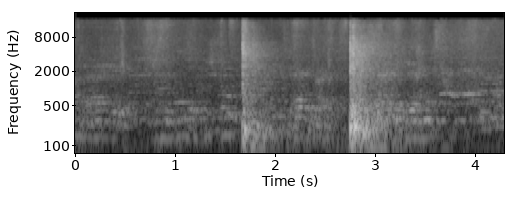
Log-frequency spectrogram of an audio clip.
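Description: Two thuds about a second apart, the second louder: aikido practitioners being thrown or taken down onto the dojo mat.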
